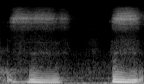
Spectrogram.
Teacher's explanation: ujung lidah makhrajnya ujung lidah bertemu gigi seri yang bawah ya gigi yang bawah tapi dia juga Rapat ini dua giginya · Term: huruf Zai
